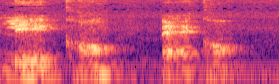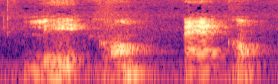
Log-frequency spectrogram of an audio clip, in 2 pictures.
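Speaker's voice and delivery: les grands-parents spelt out slowly and softly, ले घों पैघों; French model word. Shown as a demonstration. Teacher modelling les grands-parents for Hindi learners, slow. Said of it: "को French में कहते हैं".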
